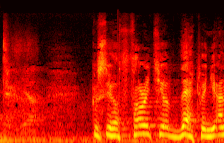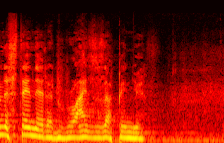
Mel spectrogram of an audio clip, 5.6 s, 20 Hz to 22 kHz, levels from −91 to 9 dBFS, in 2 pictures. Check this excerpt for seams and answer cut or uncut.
uncut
